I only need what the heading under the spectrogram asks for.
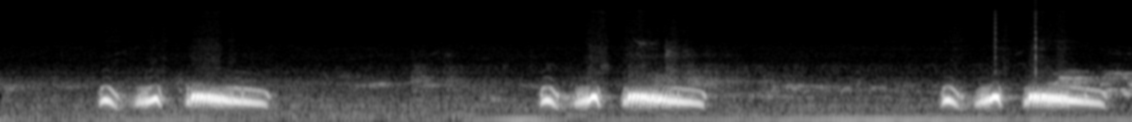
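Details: Spotted dove giving Thúc Gù cooing as a decoy for wild doves. Three evenly spaced phrases of two short notes and a longer hollow falling coo, over a low rumble.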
